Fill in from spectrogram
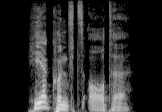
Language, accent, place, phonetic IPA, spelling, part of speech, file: German, Germany, Berlin, [ˈheːɐ̯kʊnft͡sˌʔɔʁtə], Herkunftsorte, noun, De-Herkunftsorte.ogg
- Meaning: nominative/accusative/genitive plural of Herkunftsort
